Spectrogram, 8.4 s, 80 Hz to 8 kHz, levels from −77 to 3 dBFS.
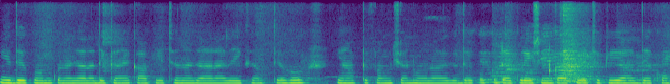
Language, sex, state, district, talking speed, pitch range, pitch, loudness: Hindi, female, Chhattisgarh, Raigarh, 185 wpm, 230-240 Hz, 230 Hz, -17 LUFS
